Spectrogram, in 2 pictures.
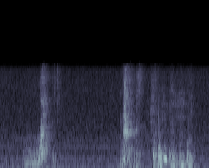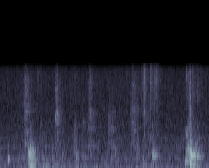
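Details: Irish Terrier puppy, three to four months old, indoors and confused by its own reflection in a mirror, gives short, sharp barks and yaps in spaced bursts, with a busy cluster around three seconds and a final bark near the end.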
